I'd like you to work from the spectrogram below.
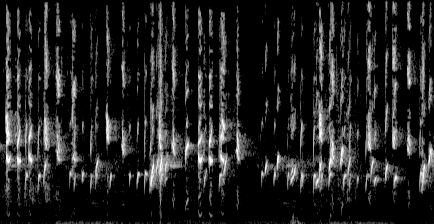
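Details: A female European goldfinch calls in the bitbita style to coax a silent male into song. Quick high chirps rattle out in tight groups, some sharp, thin and piercing, with a brief gap midway.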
